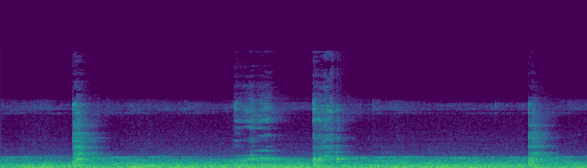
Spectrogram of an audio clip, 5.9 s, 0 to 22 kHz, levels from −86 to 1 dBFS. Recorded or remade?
recorded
